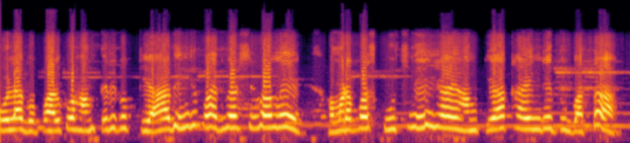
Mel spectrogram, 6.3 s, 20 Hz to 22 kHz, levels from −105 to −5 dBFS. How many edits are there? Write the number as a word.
zero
